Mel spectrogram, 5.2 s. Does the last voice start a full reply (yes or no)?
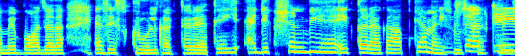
yes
